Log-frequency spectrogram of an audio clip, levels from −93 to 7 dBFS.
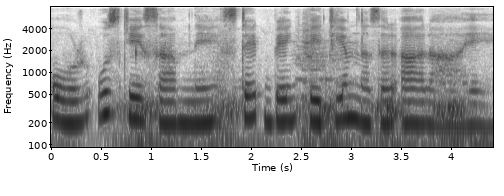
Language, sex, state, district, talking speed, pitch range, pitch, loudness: Hindi, female, Arunachal Pradesh, Papum Pare, 135 wpm, 195-220 Hz, 200 Hz, -14 LUFS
